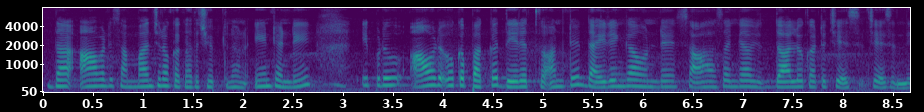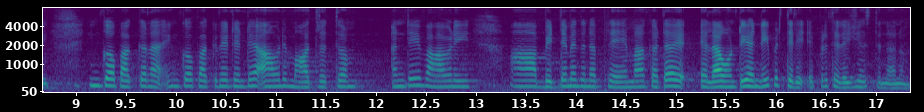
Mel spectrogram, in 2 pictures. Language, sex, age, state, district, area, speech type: Telugu, female, 30-45, Andhra Pradesh, Anakapalli, urban, spontaneous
